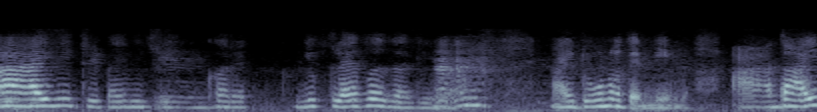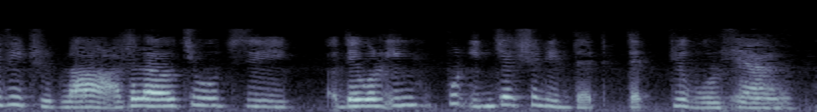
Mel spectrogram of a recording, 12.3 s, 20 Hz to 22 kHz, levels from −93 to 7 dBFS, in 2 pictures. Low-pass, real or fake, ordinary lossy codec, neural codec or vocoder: 19.8 kHz; fake; AAC, 24 kbps; vocoder, 44.1 kHz, 128 mel bands every 512 samples, BigVGAN v2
